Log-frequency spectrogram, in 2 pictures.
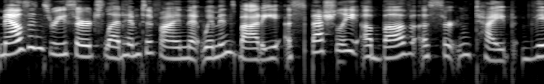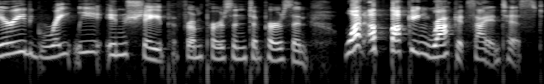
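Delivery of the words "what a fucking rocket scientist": fed-up, angry outburst with raised voice. Reacting to a researcher's finding while reading notes aloud: mad. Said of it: "I'm just so mad at this shit".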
